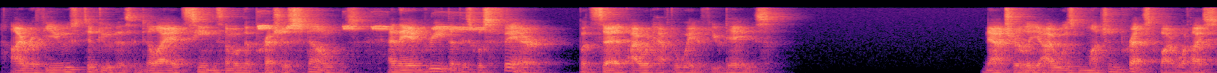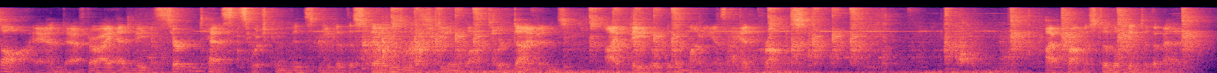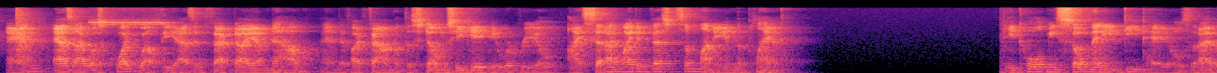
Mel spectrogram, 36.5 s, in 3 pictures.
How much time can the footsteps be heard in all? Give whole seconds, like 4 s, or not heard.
11 s.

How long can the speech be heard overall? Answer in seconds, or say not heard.
30 s.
